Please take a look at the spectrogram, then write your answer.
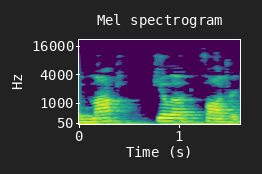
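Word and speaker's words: Mac Giolla Phádraig: name is Fitzpatrick but in Irish it's actually MCH Gilla fadri and people are sometimes thrown by the spelling but that's how you say it it's named for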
